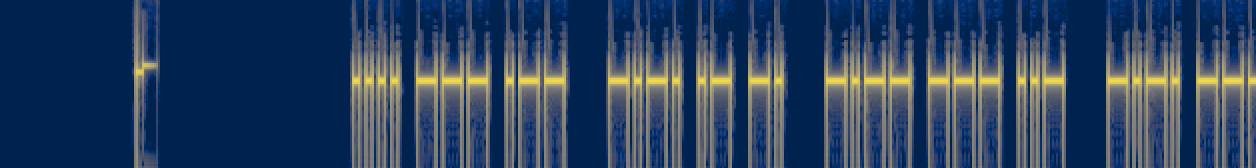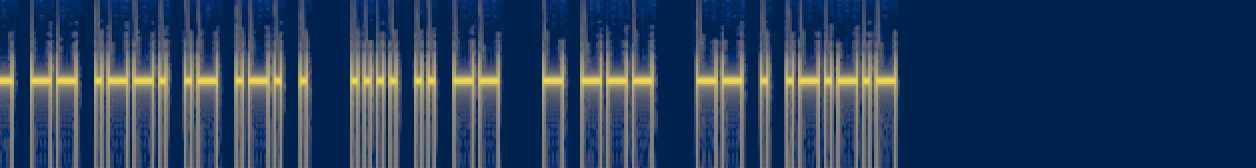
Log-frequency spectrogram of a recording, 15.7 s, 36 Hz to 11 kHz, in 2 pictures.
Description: Morse code, heard as a keyed tone, about 30 wpm, 700 Hz. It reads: HOW CAN YOU COMPARE HIM TO ME.
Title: Sentences from Top 1300 Words 30wpm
